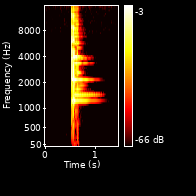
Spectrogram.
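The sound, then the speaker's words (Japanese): A single bright clink of glasses in a toast among three people at a shared meal, struck once with a sharp attack and a ringing, high tone that decays over roughly half a second into silence. “私たち夫婦とお隣さんの縁ということで、三人で乾杯。”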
